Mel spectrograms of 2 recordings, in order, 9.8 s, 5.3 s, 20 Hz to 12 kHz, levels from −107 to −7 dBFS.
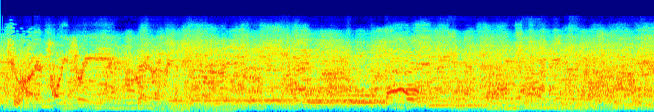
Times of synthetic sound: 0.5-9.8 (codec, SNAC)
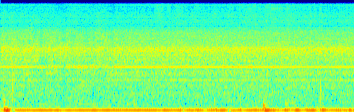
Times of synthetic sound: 0.5-1.7 (codec, SNAC)

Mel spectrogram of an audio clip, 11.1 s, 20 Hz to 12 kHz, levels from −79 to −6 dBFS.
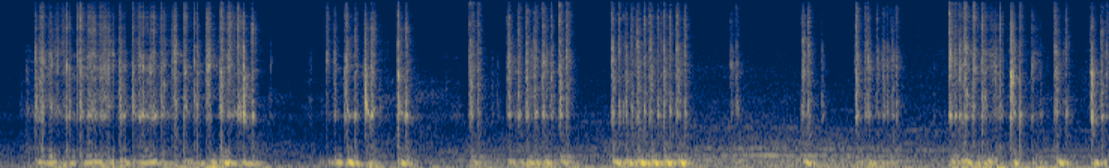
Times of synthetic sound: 0.0-4.6 (codec, SNAC); 9.6-10.4

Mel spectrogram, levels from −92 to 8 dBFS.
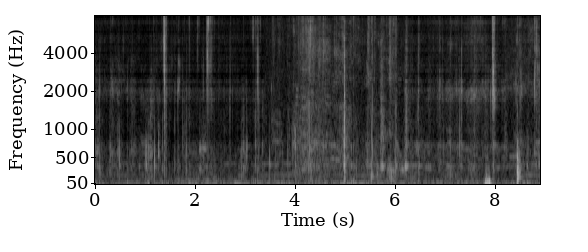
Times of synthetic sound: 0.0-3.4 (codec, SNAC); 6.2-8.2

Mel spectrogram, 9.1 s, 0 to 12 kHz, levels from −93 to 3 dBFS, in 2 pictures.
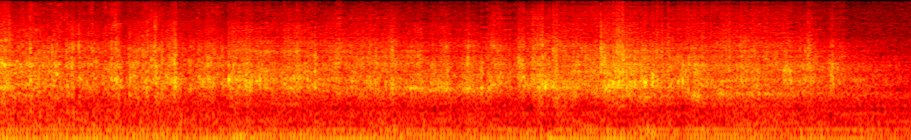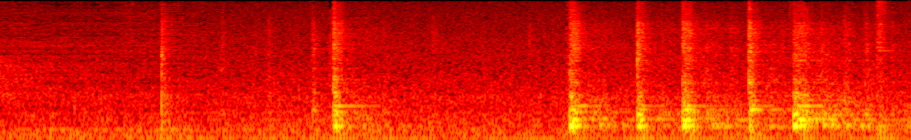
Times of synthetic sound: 1.2-5.6 (codec, SNAC)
